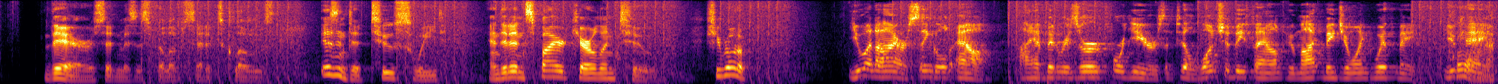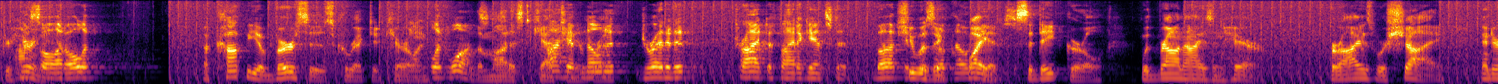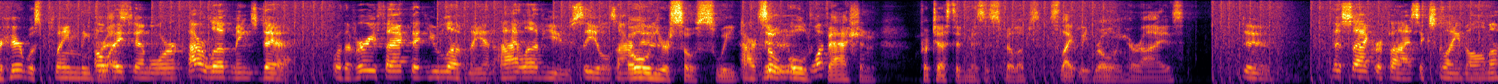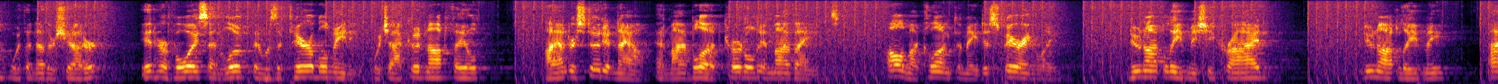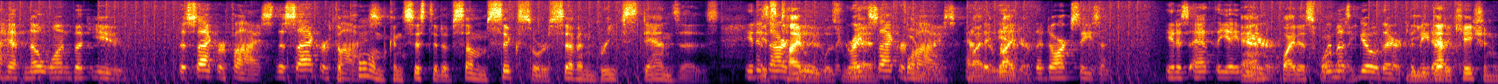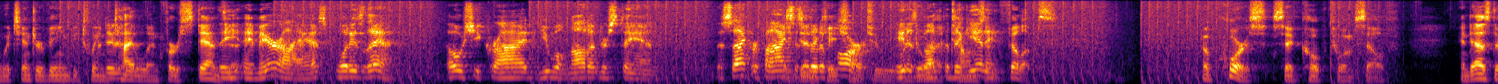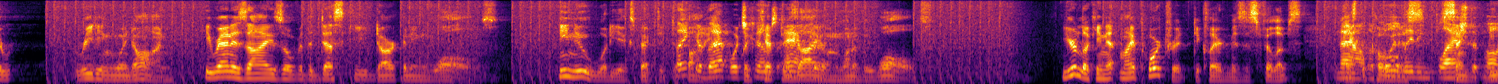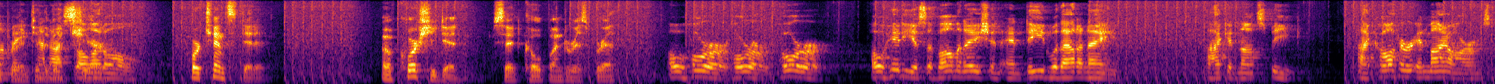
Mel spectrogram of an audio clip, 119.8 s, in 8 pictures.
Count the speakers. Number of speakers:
2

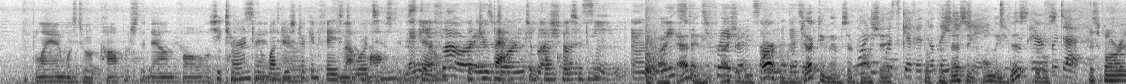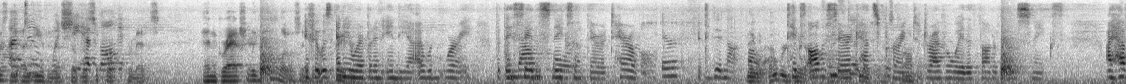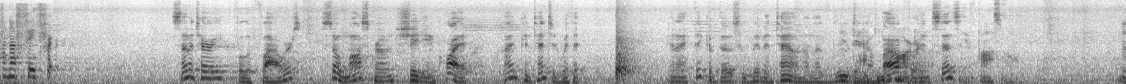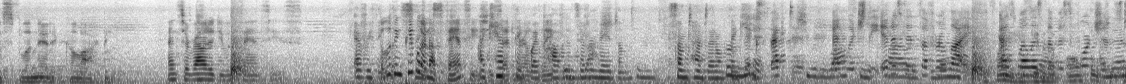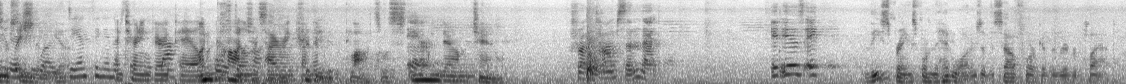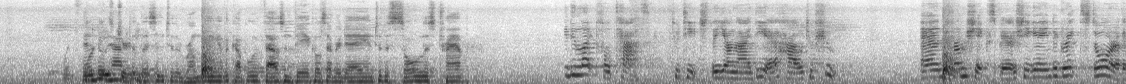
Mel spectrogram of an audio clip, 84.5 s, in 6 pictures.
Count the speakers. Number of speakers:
9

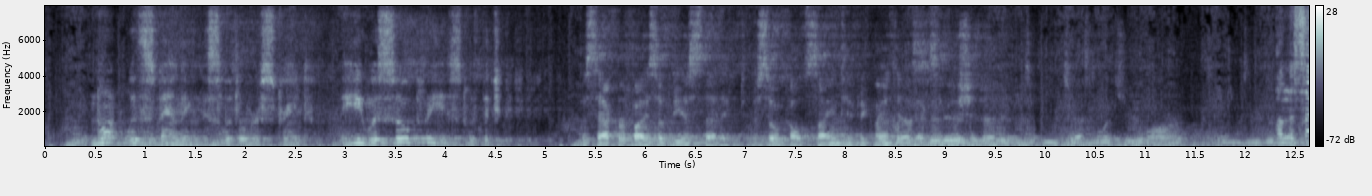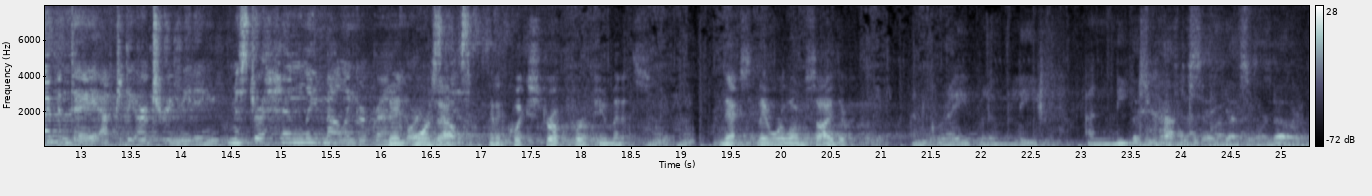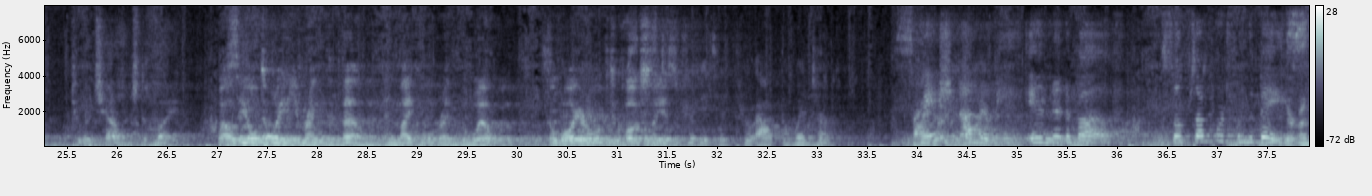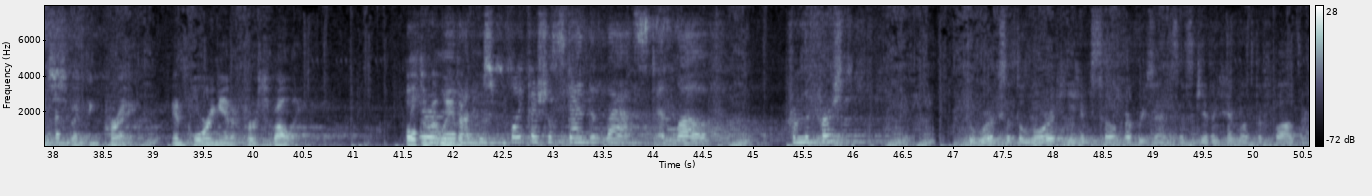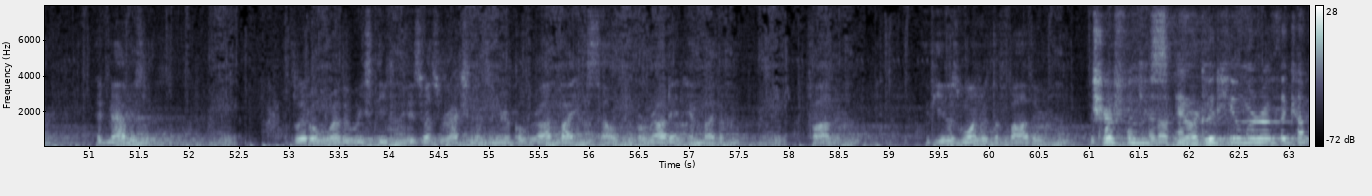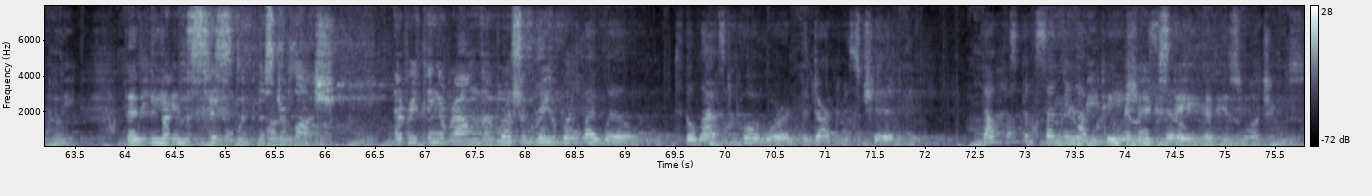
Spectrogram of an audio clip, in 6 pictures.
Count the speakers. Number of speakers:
10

